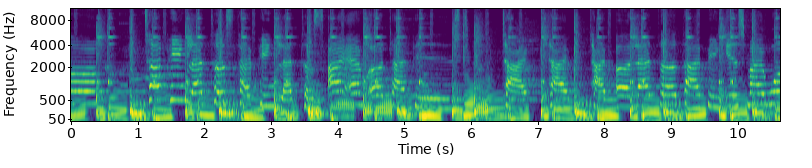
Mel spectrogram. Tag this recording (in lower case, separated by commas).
music, music for children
